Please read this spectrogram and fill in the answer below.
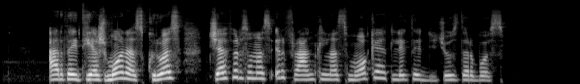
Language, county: Lithuanian, Vilnius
